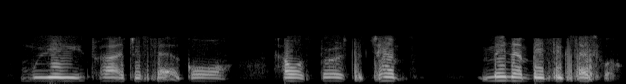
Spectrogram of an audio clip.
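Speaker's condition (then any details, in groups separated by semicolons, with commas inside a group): Cerebral palsy; from birth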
